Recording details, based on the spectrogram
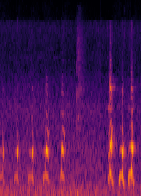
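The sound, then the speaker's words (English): A voice imitates a chicken's clucking: four evenly spaced short clucks, then a louder quick run of three more, clear with nothing else around it. “It's a girl with no bra on over there trying to make a chicken sound.”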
